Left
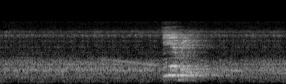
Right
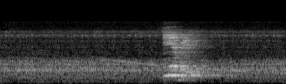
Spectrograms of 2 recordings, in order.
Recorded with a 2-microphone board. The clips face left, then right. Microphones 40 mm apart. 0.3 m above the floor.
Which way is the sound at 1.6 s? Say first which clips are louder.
Right 1 dB; 5° left (ahead or behind).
